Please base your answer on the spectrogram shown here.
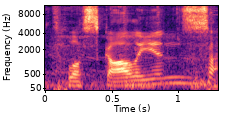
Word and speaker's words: Tlaxcalans: And then let's look at his ally, the Tlaxcalans, I believe is how you pronounce it.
